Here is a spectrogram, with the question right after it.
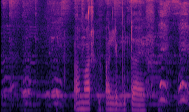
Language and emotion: Russian, neutral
